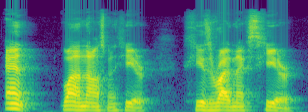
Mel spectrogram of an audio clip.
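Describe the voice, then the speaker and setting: A young adult man whose first language isn't English hosts a reaction vlog from a small indoor home studio, chatting casually, giggling and swearing plenty. His medium-pitched voice is a bit bright and moves at normal speed.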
